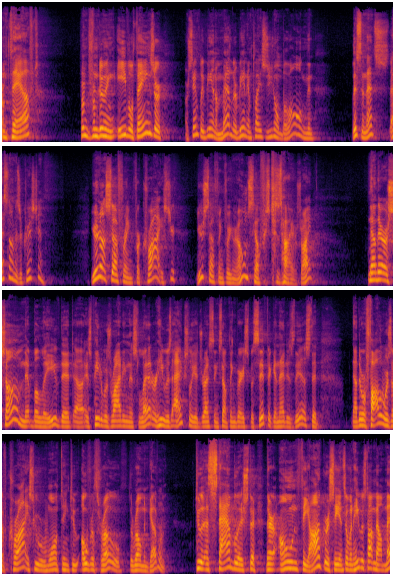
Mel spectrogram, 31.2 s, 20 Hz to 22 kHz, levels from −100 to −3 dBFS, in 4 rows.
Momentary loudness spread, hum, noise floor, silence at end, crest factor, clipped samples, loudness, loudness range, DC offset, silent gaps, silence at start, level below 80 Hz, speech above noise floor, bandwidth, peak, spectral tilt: 11 LU; none; -74 dBFS; 0 s; 24 dB; under 0.1%; -25 LUFS; 7 LU; under 0.1%; none; 0 s; -80 dBFS; 48 dB; 19 kHz; -2 dBFS; -3.5 dB/octave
